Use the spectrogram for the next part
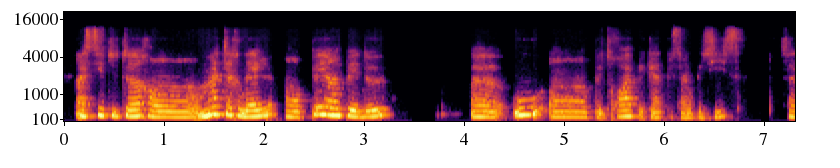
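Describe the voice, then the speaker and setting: A woman with a hoarse voice from a sore throat, enthusiastically and a little haltingly presenting a live online webinar as host. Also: medium pitch, warm tone, dull audio. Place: online video conference.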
